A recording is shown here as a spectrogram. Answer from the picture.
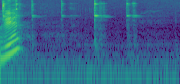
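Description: A few faint clinks of a tea glass against its saucer, the clearest a little past a second in.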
